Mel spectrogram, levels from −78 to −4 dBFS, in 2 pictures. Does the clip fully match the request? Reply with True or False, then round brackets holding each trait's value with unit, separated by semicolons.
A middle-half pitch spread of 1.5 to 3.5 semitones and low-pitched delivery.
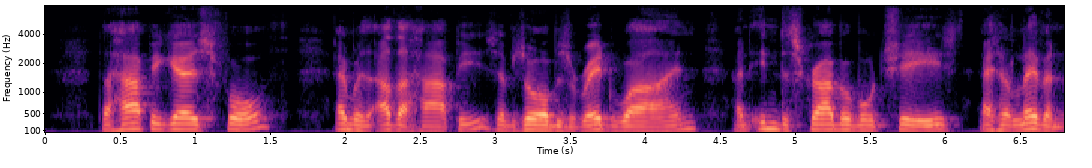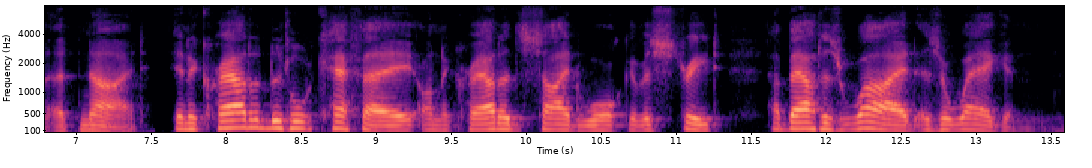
True (3.1 semitones; 125 Hz)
